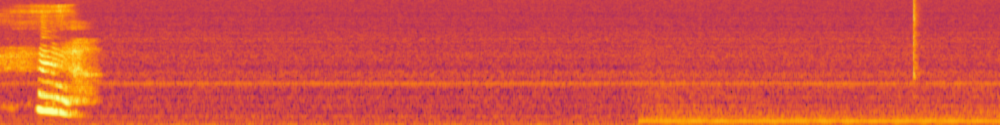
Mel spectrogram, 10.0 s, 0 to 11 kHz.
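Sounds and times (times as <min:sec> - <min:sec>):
steady low hum: 0:01.0 - 0:10.0.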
